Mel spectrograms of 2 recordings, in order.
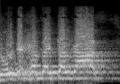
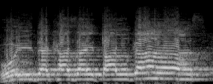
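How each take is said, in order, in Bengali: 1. এটি একজন জনসভার বক্তার ঢঙে আবৃত্তি করা হচ্ছে। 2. এটি একজন ধর্মপ্রচারকের ঢঙে আবৃত্তি করা হচ্ছে। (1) "জনসভার নেতা ঠিক এইভাবে বলবে" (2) "বক্তা যারা ওয়াজ করে, তারা কিভাবে বলবে"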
